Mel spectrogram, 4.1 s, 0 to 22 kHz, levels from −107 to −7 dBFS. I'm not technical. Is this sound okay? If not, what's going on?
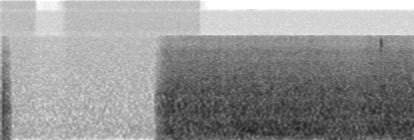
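No. The voice briefly drops out around 2.28 to 2.46 s, then keeps sinking and cutting out in pieces from 2.97 to 4.05 s, at times almost vanishing. This is speech suppressed in double talk. The likely cause is both people talking at once: the call's echo canceller couldn't tell this voice apart from the other person's sound coming through the speaker, so it turned both down.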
